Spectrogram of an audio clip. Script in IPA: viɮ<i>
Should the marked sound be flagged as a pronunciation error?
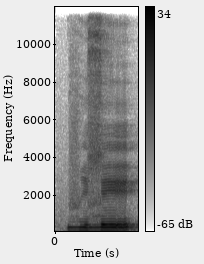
yes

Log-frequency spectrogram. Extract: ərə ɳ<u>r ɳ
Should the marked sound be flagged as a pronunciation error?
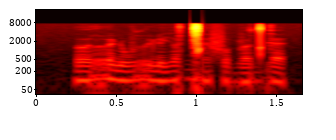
no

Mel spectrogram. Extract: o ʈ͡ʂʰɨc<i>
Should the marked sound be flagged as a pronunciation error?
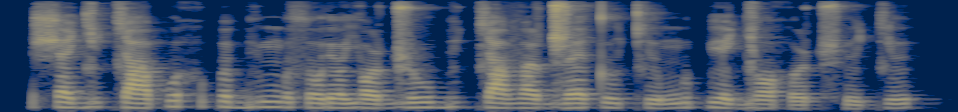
yes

